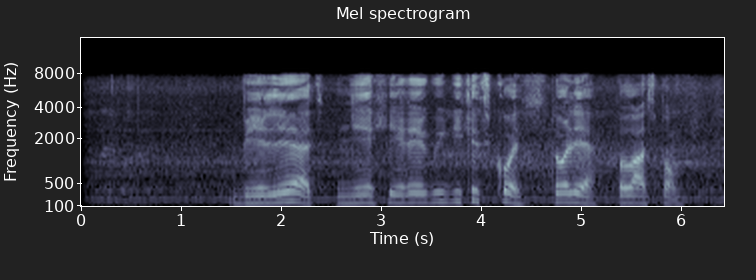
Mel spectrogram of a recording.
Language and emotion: Russian, neutral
